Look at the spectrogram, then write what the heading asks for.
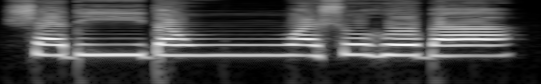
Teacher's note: واو حروف الادغام بغنہ میں سے ہے، اور ادغام کا معنی ہے حرف کو حرف میں داخل کرنا، تو ہم یہ تنوین کو واو میں ملا کے غنہ اور تشدید کے ساتھ یہ حکم کو ادا کریں گے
